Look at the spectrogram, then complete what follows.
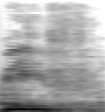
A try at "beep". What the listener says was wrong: Because you said beef.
